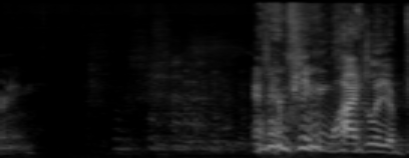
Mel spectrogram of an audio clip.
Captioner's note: laughter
